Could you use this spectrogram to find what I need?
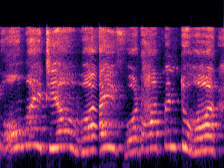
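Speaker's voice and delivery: mild storybook shout of distress; upset shouting. A narrator's reading. Woodcutter hearing his wife is hurt, upset shouting. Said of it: "He started shouting".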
